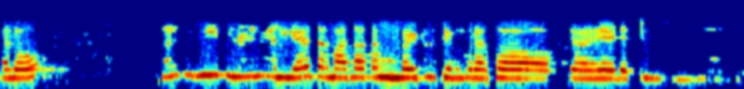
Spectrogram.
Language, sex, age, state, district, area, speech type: Marathi, female, 18-30, Maharashtra, Mumbai Suburban, urban, conversation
